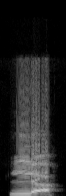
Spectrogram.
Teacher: ला क्या है, दंत ध्वनि है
